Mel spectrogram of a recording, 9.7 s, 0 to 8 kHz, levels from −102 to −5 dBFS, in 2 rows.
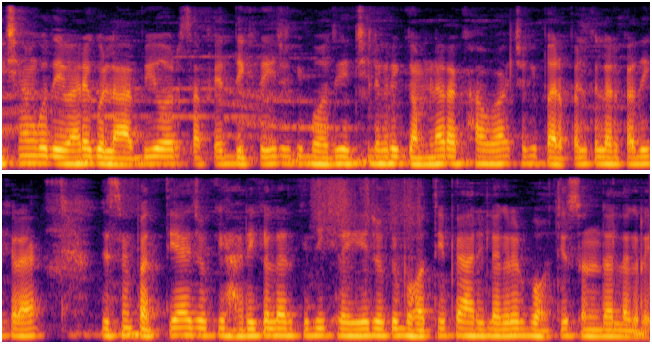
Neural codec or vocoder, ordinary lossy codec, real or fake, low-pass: none; none; real; 7.2 kHz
